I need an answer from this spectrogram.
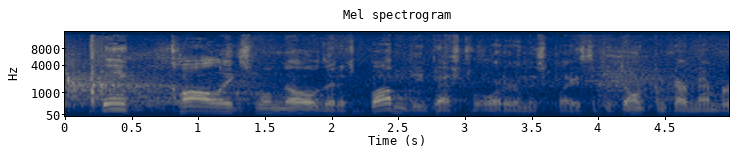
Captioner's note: some Applause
